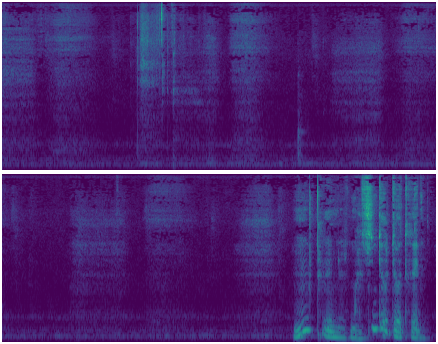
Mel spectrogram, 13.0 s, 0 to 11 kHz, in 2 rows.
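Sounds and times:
faint breathing: 0.0s - 10.8s
low steady hum: 0.0s - 13.0s.

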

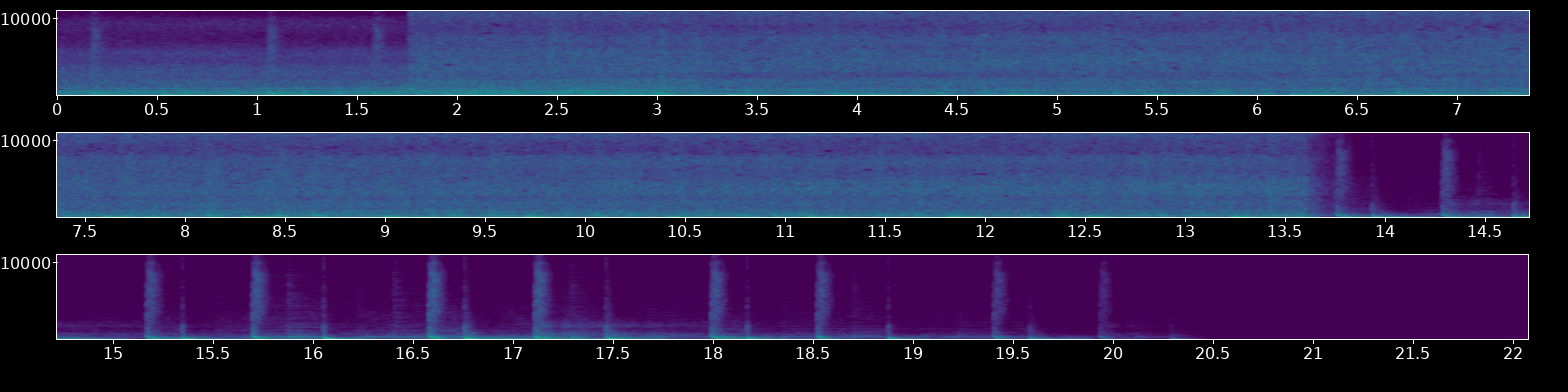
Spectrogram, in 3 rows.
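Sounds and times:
waterfall rushing: 0.0s - 13.8s.

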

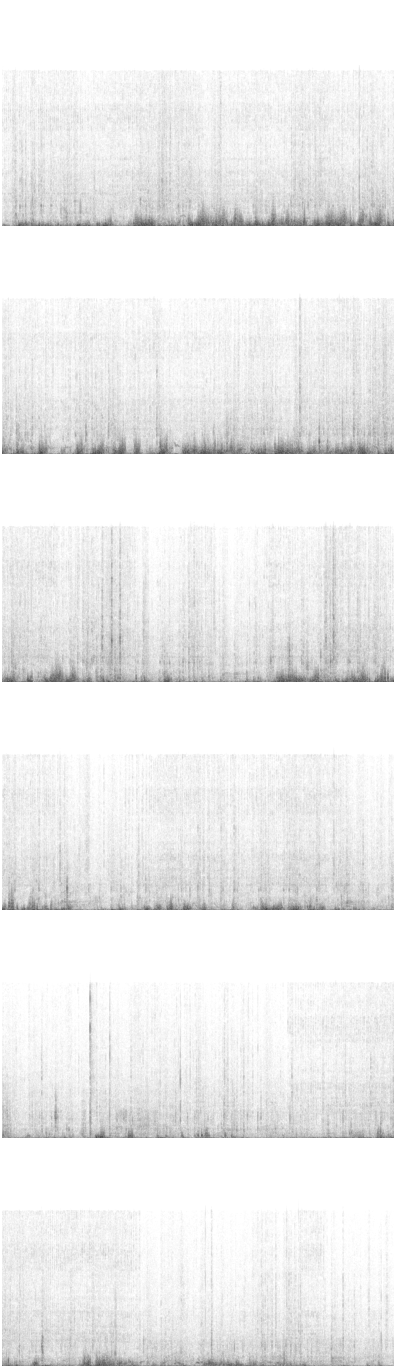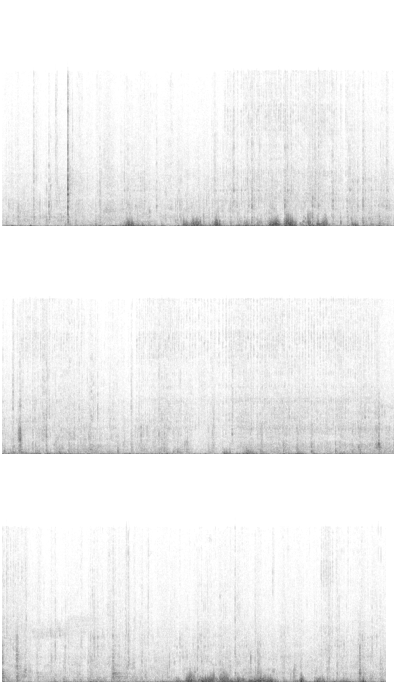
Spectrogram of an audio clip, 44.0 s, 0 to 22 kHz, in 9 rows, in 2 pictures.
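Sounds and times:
bike rattling and knocking: 0.0s - 44.0s
bike tyres crunching over rocks: 0.0s - 44.0s
wind on microphone: 0.0s - 44.0s.

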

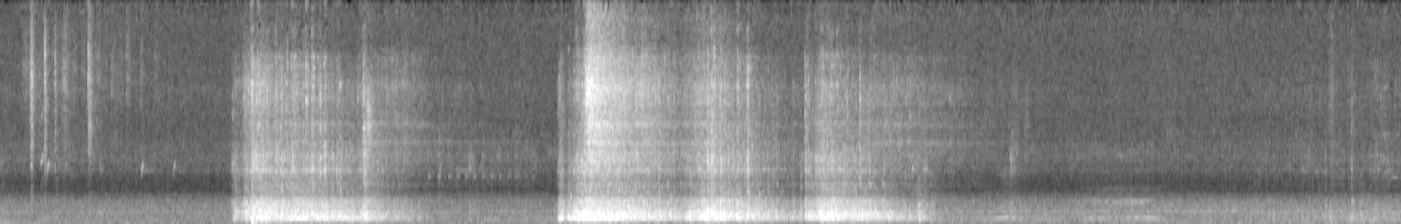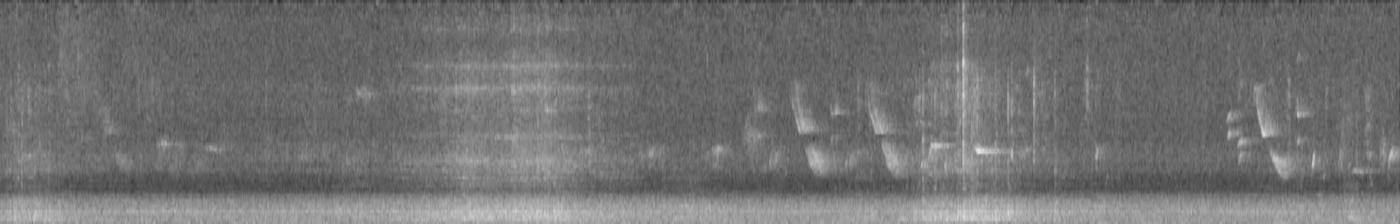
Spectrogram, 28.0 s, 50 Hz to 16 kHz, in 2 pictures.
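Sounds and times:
van being loaded: 2.1s - 16.4s.

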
